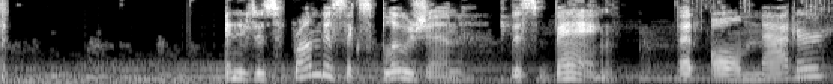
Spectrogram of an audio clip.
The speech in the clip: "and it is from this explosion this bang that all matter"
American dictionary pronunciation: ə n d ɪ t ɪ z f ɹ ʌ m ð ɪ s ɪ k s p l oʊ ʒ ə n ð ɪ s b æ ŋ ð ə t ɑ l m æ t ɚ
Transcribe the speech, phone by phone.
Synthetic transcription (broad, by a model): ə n ɪ t ɪ z f ɹ ʌ m ð ɪ s ɪ k s p l oʊ ʒ ə n ð ɪ s b æ ŋ ð ə t ɑ l m æ t ɚ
